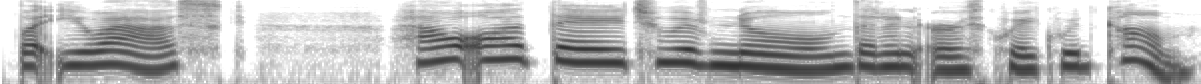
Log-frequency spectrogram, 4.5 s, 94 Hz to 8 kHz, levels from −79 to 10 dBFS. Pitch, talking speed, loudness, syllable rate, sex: 255 Hz, 185 wpm, -16 LUFS, 4.3 syllables/s, female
